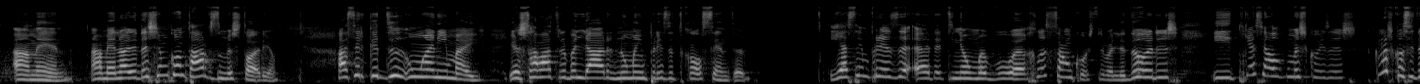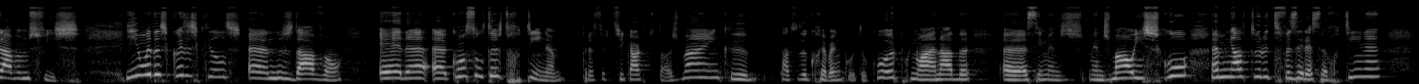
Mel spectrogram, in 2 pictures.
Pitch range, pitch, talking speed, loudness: 230-345 Hz, 285 Hz, 190 wpm, -32 LUFS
